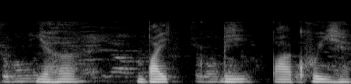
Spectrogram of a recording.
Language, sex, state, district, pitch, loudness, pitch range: Hindi, male, Himachal Pradesh, Shimla, 125 Hz, -23 LUFS, 120-125 Hz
